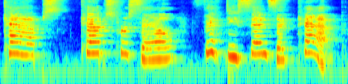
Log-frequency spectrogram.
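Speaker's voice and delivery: high sing-song street call; a hawker crying his caps, pitched high; calling out wares. A narrator's reading. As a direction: call it out to the whole street like a peddler. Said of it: "he called".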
